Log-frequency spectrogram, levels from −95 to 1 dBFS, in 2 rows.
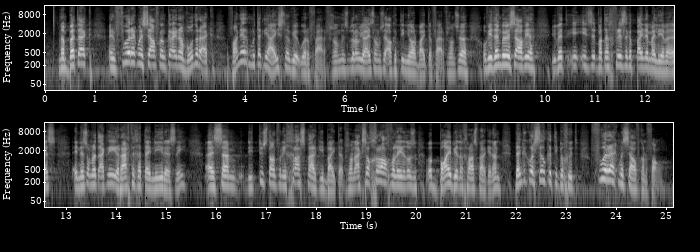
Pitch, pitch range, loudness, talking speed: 155 Hz, 135-185 Hz, -29 LUFS, 230 wpm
